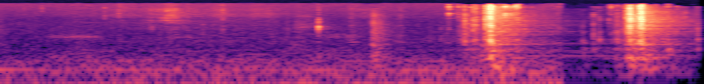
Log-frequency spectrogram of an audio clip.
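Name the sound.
door being opened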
